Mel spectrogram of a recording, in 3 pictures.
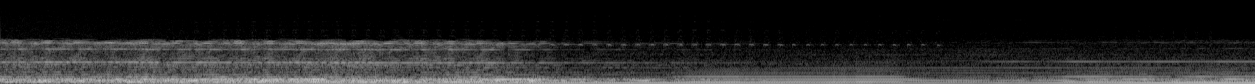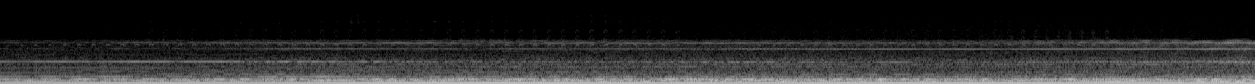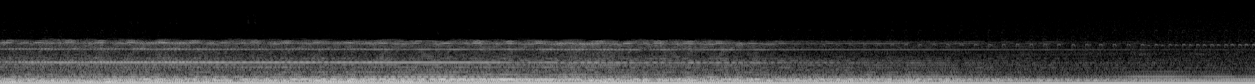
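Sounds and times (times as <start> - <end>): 
drone whirling at the waterline: 0.0 - 37.6.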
